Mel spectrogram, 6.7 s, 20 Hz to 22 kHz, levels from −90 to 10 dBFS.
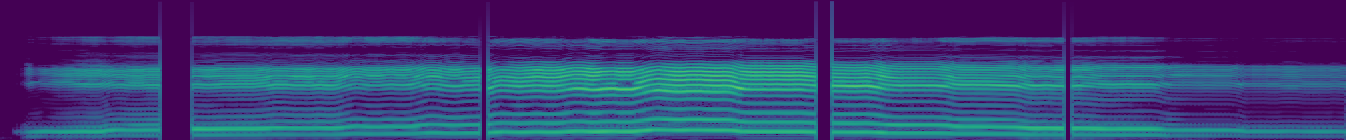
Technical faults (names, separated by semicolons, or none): noise suppressor applied to music or sounds; block of digital silence; sound cut by the noise suppressor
